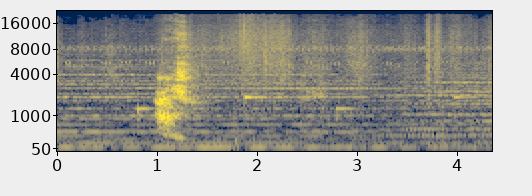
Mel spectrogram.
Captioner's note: grunting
